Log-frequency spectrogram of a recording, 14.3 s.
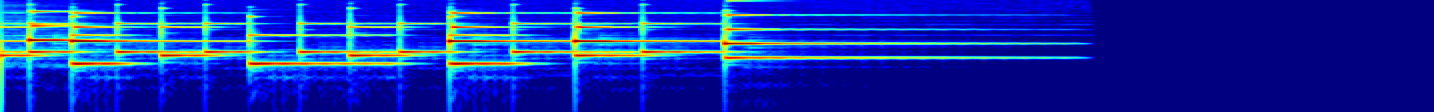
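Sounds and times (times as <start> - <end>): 
music box melody: 0.0 - 9.8.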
